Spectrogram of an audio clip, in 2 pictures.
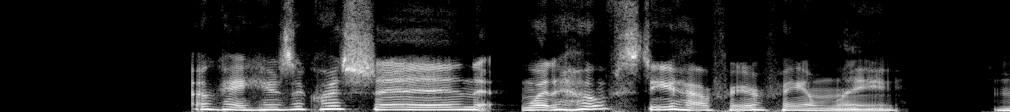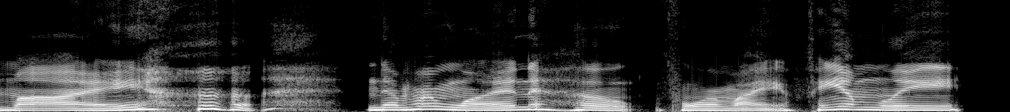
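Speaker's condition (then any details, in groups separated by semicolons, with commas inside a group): ALS; voice changing and declining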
